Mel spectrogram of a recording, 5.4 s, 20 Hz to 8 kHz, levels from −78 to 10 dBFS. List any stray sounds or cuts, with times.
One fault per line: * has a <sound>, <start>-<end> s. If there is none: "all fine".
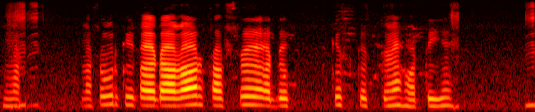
all fine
